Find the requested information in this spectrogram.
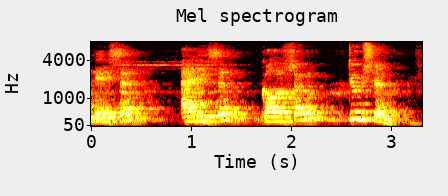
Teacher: Next TION, अगर अंग्रेजी के ऐसे शब्द जिसके अंत में TION आए उसका उच्चारण क्या होगा, शन होगा, तालव्य शन।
